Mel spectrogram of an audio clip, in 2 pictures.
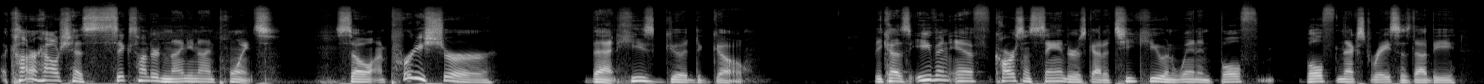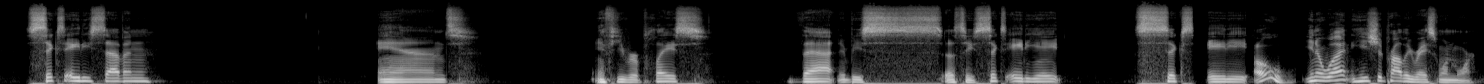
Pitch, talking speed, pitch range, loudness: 125 Hz, 110 wpm, 110-145 Hz, -18 LUFS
